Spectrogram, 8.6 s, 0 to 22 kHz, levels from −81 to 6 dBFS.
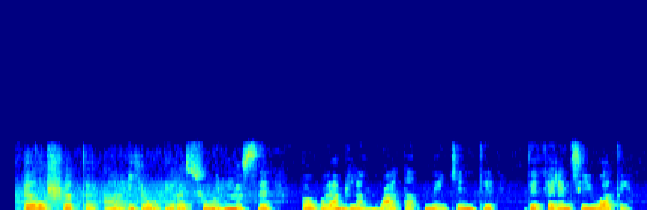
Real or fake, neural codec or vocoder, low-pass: real; none; 7.2 kHz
